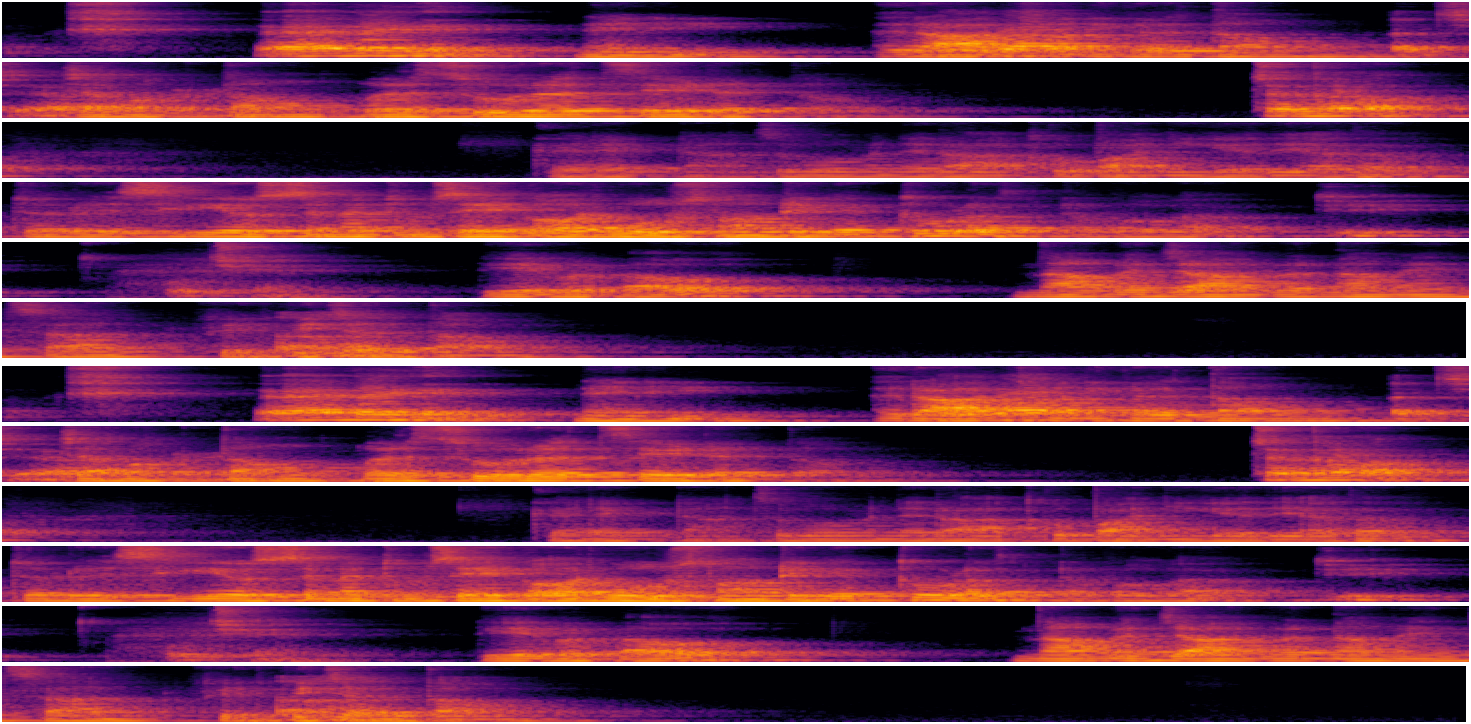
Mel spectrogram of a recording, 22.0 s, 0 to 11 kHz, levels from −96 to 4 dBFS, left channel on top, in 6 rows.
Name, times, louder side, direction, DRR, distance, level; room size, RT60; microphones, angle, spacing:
voice 1, 0.6-1.2 2.3-2.8 3.5-4.3 6.8-7.3 14.3-14.5 15.1-15.4 19.0-19.3, left 1 dB, 10° right, -2 dB, 0.5 m, -23 dB
voice 2, 1.4-1.8 2.2-3.4 3.8-5.8 8.7-14.1 15.2-15.3 15.9-16.5 17.2-19.7, right 1 dB, 80° right, -2 dB, 0.5 m, -23 dB
2.3 x 2.1 x 3.2 m, 0.79 s
head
